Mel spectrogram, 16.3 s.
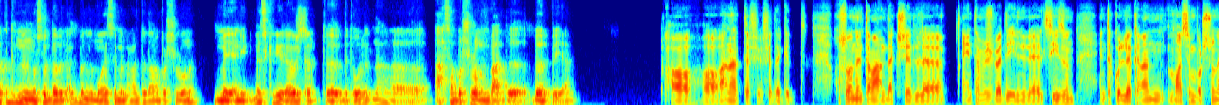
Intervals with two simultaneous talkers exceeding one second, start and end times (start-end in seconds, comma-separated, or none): none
